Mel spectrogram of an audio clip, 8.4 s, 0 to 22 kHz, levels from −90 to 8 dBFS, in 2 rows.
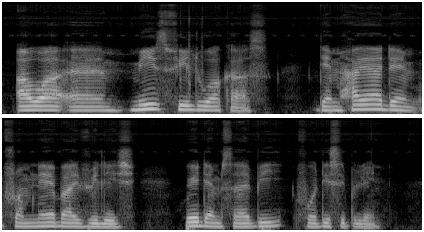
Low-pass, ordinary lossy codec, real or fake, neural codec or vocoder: none; none; real; none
